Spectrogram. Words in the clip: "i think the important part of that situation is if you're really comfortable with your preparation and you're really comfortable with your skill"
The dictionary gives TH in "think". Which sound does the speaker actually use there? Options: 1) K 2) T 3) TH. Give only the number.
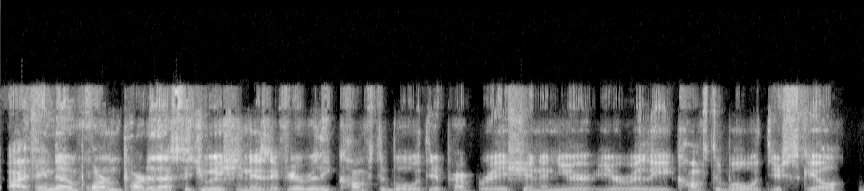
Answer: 3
